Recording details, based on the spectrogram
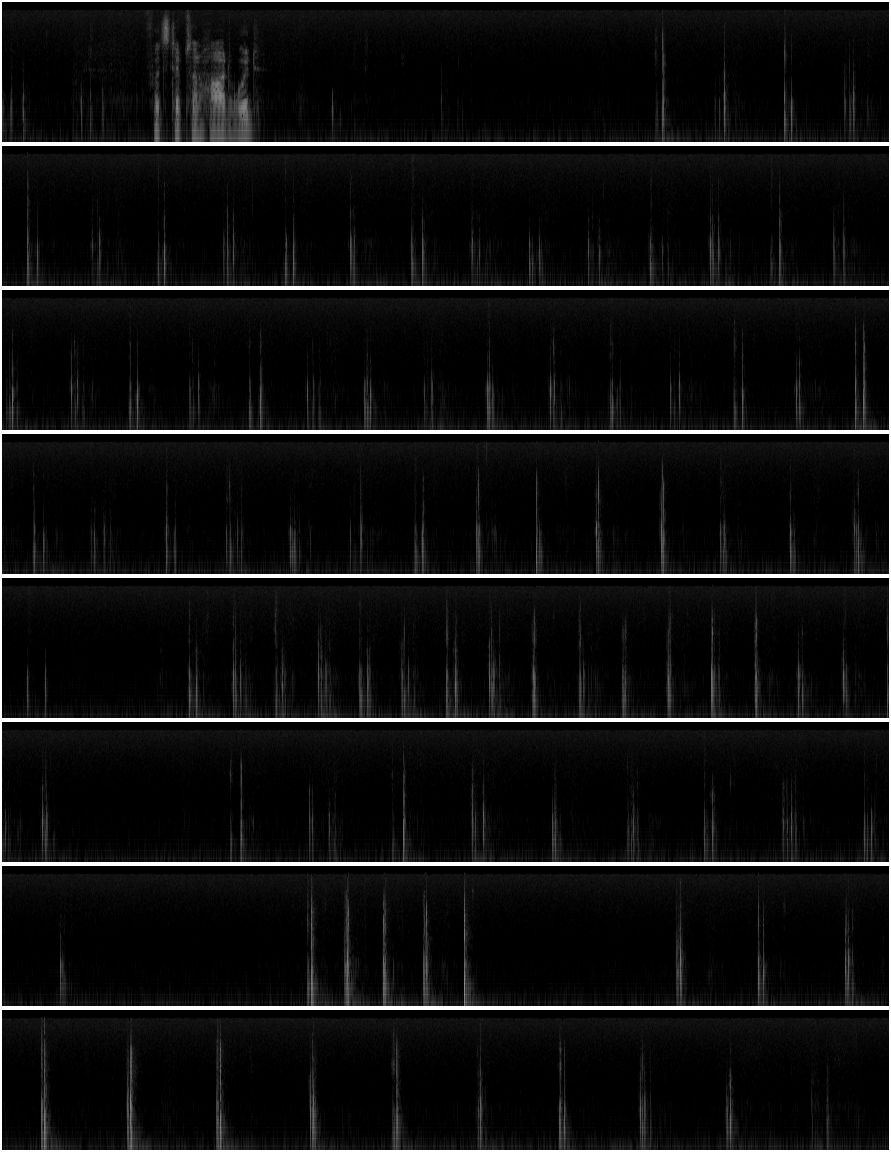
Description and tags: footsteps wood solid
